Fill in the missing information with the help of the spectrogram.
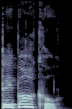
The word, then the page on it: debacle: British English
